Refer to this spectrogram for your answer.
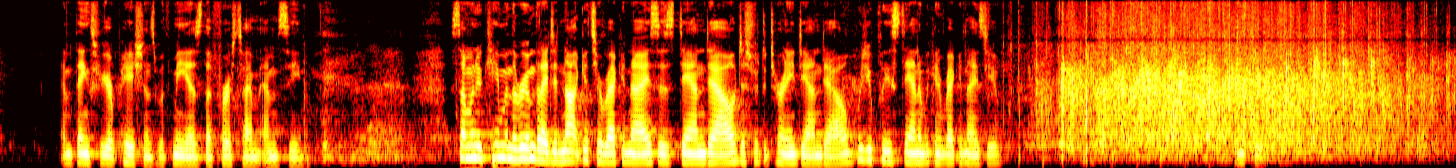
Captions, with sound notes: And thanks for your patience with me as the first-time emcee. (audience laughing) Someone who came in the room that I did not get to recognize is Dan Dow, District Attorney Dan Dow. Would you please stand, and we can recognize you? (audience applauding) Thank you.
